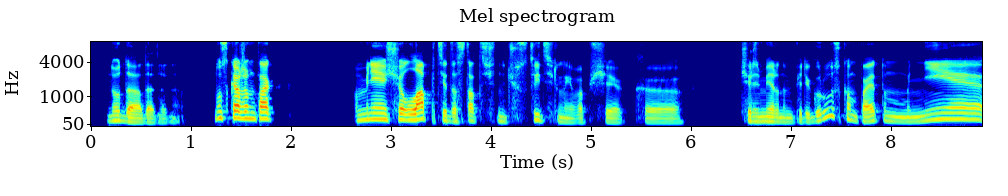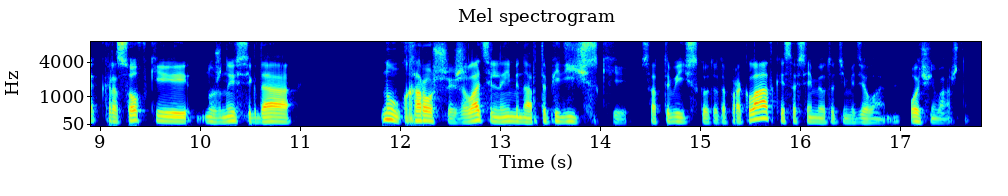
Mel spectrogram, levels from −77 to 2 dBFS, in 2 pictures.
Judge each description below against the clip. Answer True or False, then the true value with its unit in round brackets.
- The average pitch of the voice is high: False (115 Hz)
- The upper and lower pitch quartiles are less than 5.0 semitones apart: False (5.7 semitones)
